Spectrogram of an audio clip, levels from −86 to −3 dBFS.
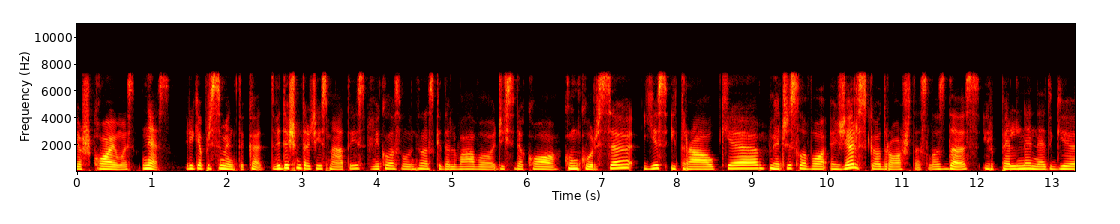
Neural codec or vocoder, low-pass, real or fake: none; 7.2 kHz; real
